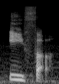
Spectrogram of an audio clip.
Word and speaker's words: Aoife: Now I'm looking at the spelling and I want to make sure I pronounce this right. Aoife. Aoife.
